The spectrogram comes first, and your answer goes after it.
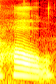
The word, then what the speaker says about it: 后: hiding behind the sofa behind there's a hole like yo ho ho ho bin so we say go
